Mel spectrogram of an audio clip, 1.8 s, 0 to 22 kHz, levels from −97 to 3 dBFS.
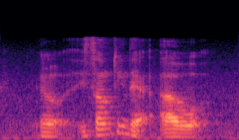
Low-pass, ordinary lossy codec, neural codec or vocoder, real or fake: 7.2 kHz; none; none; real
